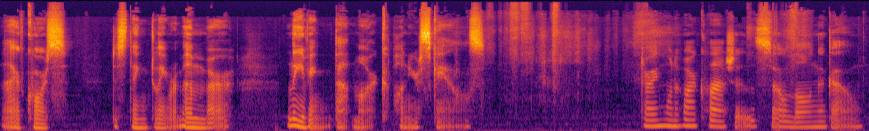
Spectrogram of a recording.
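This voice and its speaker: A woman playing a proud, teasing dragon rival in a soft, measured ASMR audio roleplay, at times dropping toward a whisper. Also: low-pitched, fairly even intonation, gravelly, full character voice. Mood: smug, teasing. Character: proud, teasing dragon rival hiding affection, hoarder of treasure.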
